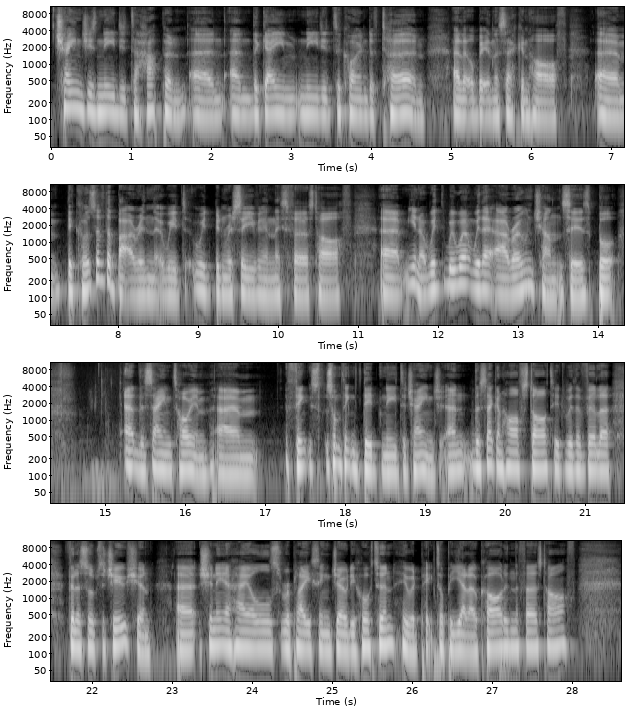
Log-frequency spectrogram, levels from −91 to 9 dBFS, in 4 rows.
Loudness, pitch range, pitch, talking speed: -17 LUFS, 115-130 Hz, 125 Hz, 170 wpm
